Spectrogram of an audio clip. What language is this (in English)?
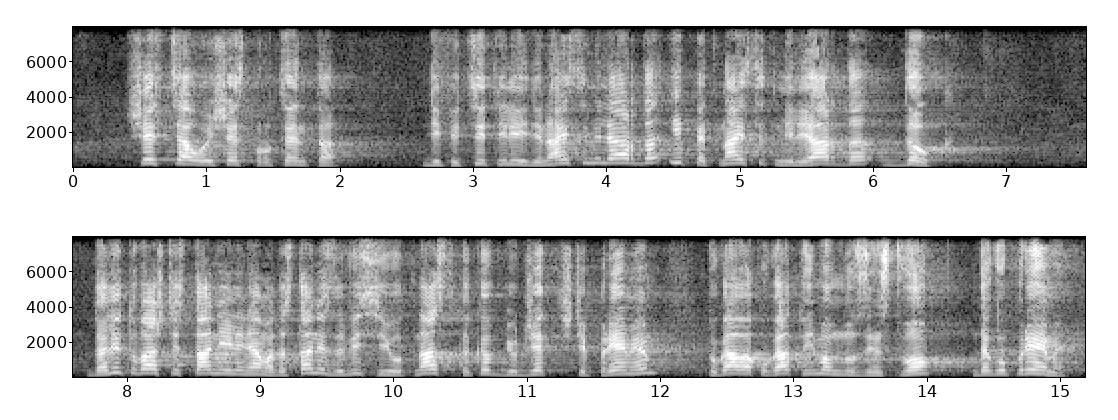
Bulgarian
